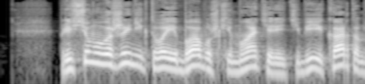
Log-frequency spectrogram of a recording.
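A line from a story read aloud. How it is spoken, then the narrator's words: Plain. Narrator (Russian): сказал я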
